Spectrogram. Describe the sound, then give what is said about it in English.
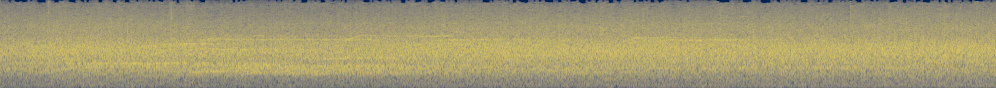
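Long, unbroken standing ovation from a large crowd on Centre Court at Wimbledon for the leaders who developed the COVID vaccines, a dense, steady roar of clapping that stays loud and even from start to finish with no voices standing out. “And then the round of applause does not end.”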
